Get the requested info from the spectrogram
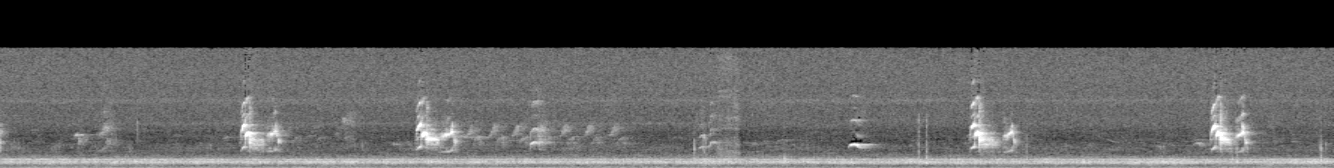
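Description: A wild bird calling in short high phrases every few seconds, over a steady background hum.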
